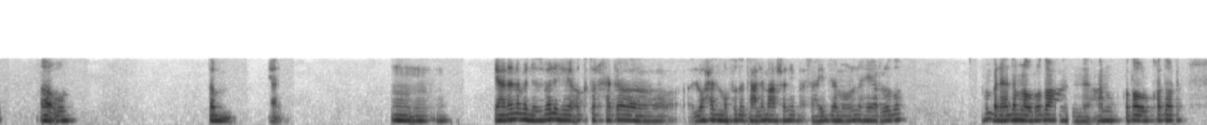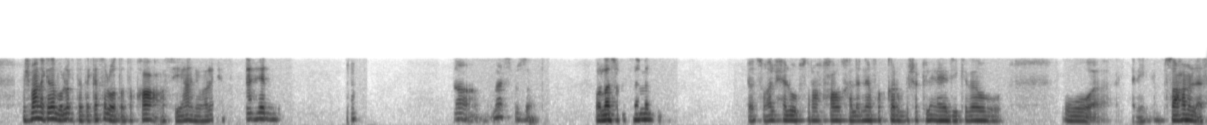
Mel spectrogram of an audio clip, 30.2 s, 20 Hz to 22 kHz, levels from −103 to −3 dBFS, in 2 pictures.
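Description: Comfort noise in place of the background fills the pauses at 0.12–4.9, 5.8–6.18, 11.46–12.12, 15.28–15.38, 18.0–20.76, 21.96–22.54, 23.56–24.44 and 28.3–29.24 s. The likely cause is discontinuous transmission: the room's background gives way to steady, featureless hiss, up to about 8 dB quieter. On a spectrogram these gaps show as smooth, textureless bands that stop at 4 kHz.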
